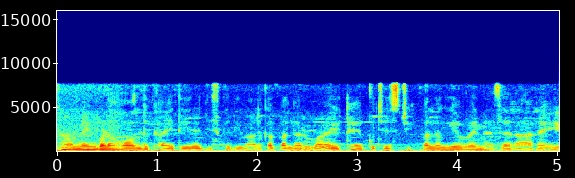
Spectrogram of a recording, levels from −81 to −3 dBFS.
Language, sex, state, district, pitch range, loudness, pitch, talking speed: Hindi, male, Chhattisgarh, Raipur, 165-170 Hz, -18 LUFS, 170 Hz, 250 wpm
